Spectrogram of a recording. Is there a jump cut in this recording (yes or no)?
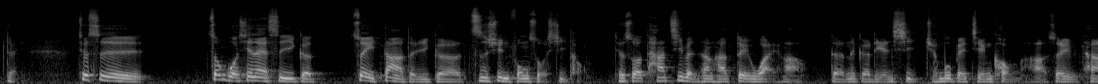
no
